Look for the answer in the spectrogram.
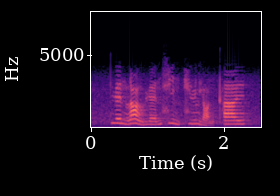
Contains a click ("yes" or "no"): no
